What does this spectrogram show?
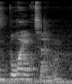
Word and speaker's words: Boynton: was listening to it she was like it's boynton boynton boyton unless i mispronounced it but i think she said it's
